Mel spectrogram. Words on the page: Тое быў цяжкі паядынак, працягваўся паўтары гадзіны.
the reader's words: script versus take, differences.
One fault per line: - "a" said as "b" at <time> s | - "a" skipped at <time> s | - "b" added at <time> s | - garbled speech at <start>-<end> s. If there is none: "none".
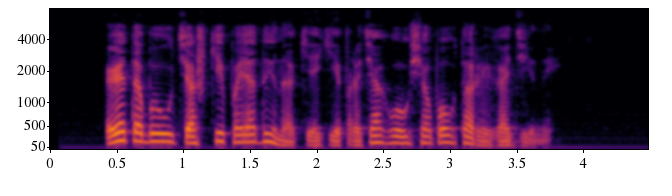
- "Тое" said as "Гэта" at 0.5 s
- "які" added at 2.0 s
